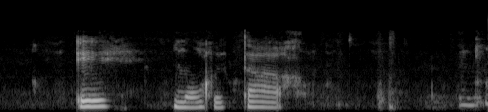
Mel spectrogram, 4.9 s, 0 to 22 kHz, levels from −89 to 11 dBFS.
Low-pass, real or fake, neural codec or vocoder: 7.2 kHz; fake; codec, 16 kHz, 8 kbps, FunCodec, trained on Chinese and English, 25 frames a second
